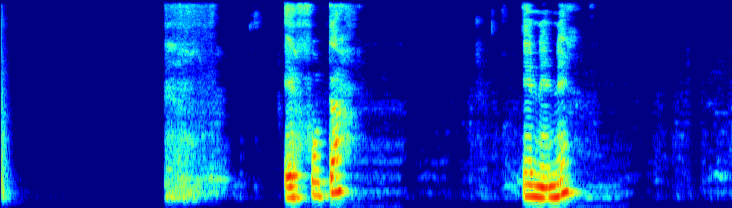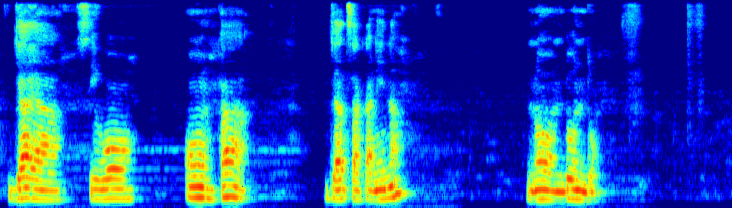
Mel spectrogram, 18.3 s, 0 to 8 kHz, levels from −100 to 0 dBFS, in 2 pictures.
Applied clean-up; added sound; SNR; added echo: none; none; none; reverberation time 0.3 s.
